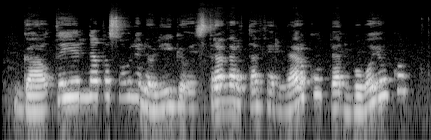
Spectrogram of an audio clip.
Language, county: Lithuanian, Telšiai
